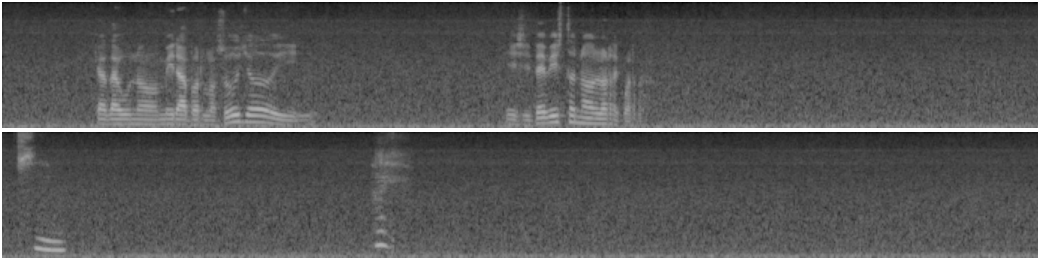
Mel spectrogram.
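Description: Water laps gently at a shore.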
